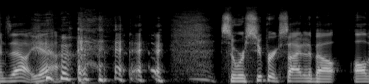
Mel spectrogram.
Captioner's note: all laughing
